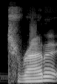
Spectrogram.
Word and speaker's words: Toronto: Comic-Con March 17th through for the non-canadians Tarana is Toronto Comic-Con you said that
